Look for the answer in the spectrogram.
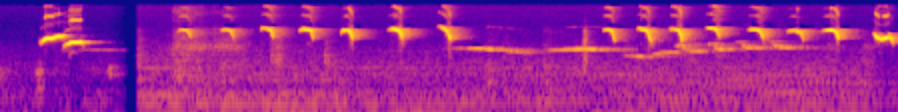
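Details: Lure song of a white-rumped shama, meant to make other shamas sing: a brief whistle, then a fast string of bright downslurred notes with a low flat whistle threaded through the middle.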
